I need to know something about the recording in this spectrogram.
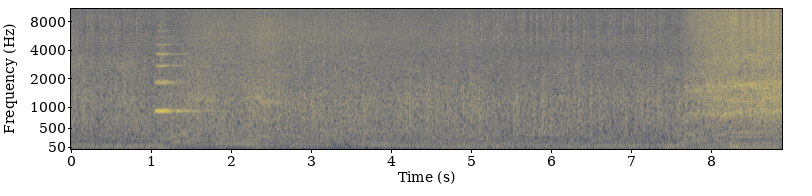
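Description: A car engine hums as the vehicle drives along.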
